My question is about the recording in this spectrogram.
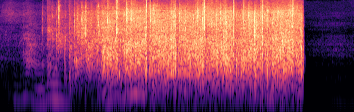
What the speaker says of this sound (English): look at all the people on The View clapping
